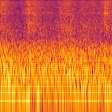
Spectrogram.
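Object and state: Nothing is struck.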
